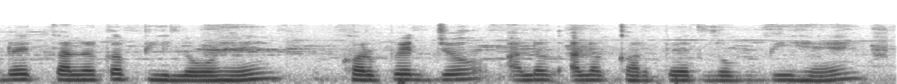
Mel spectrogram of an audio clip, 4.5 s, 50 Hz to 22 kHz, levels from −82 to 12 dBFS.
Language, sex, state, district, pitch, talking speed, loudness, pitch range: Hindi, female, Arunachal Pradesh, Lower Dibang Valley, 200 Hz, 175 wpm, -17 LUFS, 185-215 Hz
